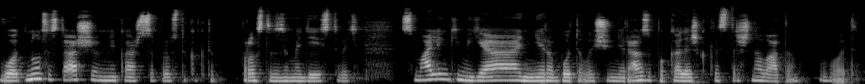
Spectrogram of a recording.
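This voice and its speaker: Speaking at a moderate pace, a woman with a plain, everyday voice has a fairly low pitch and ordinary pitch variation. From Sverdlovsk region, Russia (Pervouralsk). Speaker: schoolteacher of English. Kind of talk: podcast interview.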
